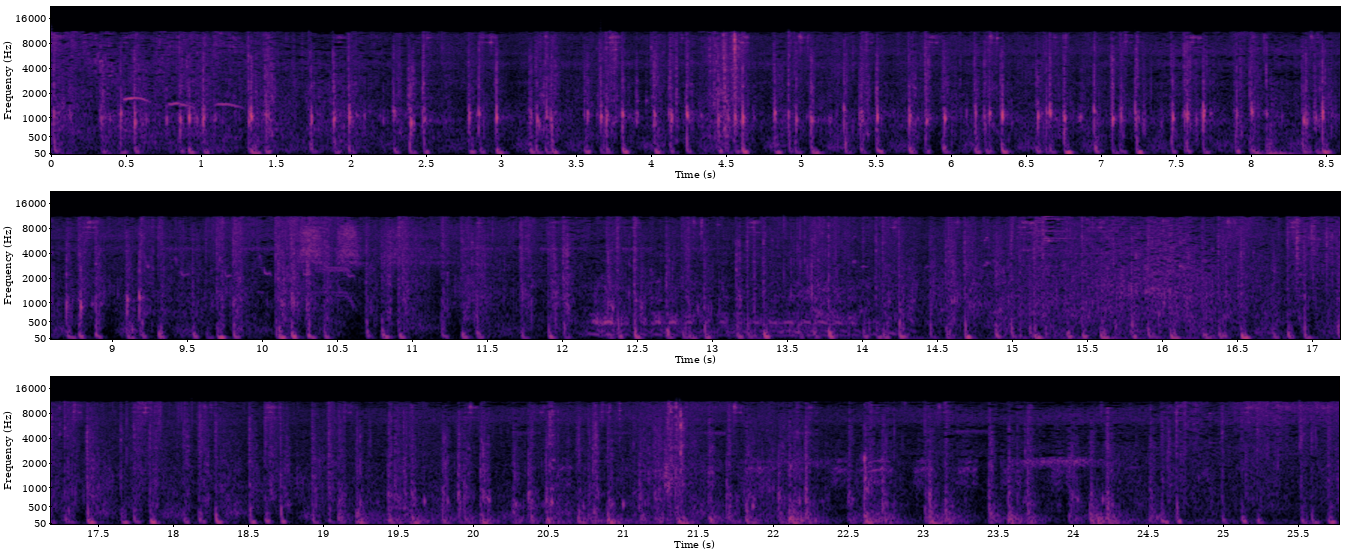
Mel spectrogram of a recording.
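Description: Horse hooves clop steadily on the ground at a brisk pace.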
